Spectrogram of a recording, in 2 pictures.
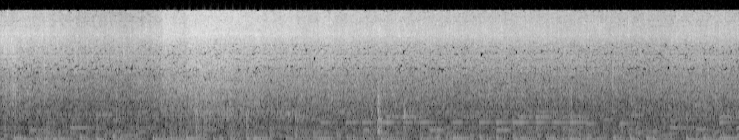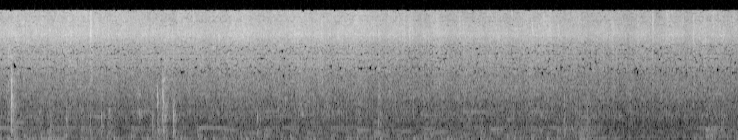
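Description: Chopped onion sizzling in foaming butter and oil in a non-stick frying pan while a spatula stirs it. The sizzle is loudest a few seconds in and then eases off gradually, with a few faint clicks from the stirring.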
